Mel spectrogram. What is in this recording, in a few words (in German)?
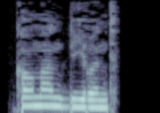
"kommandierend", German; adjectives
